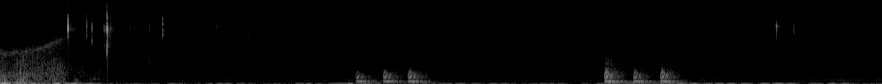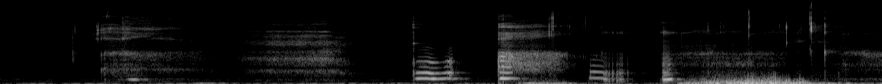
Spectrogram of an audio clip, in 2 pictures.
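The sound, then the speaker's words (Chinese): Two separate bursts of quick knocking on a door early on a weekend morning, each a tight cluster of three or four firm raps, followed by rustling, shuffling movement and a few soft breathy vocal sounds. “大周末的啊，谁这么早敲门啊？”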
